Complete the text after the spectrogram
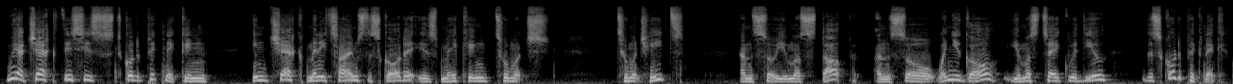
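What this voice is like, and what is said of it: Put-on Czech accent. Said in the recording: “Sorry about the accent, Czech people.”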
